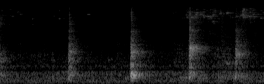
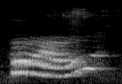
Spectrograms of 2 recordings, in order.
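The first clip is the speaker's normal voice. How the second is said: much higher, drawn-out cat refusal; snooty cat; 9 semitones higher, 4 dB louder, much slower than usual. Acted. Cat refuses the hen, high snooty voice. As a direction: sniff it off like a haughty cat. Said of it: "said the cat".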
